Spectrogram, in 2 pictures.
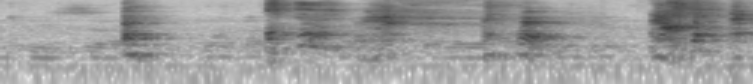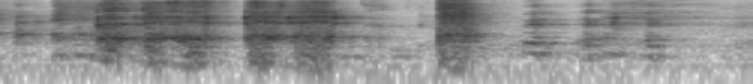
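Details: Voluntary cough, a good deliberate cough produced on request by a young child.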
